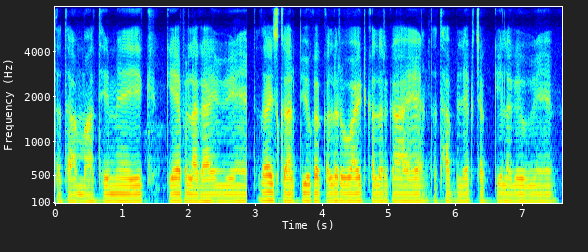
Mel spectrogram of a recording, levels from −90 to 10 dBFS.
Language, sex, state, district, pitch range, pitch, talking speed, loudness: Hindi, male, Jharkhand, Ranchi, 110-115 Hz, 115 Hz, 175 wpm, -19 LUFS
